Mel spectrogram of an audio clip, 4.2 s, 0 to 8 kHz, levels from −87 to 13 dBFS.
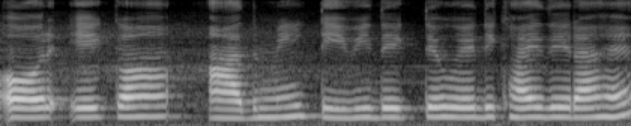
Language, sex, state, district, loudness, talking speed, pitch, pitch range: Hindi, female, Uttar Pradesh, Budaun, -16 LUFS, 140 wpm, 225 Hz, 220-235 Hz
